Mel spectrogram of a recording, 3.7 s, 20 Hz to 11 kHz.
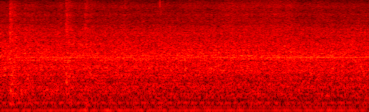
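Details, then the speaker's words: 2007 Holmes 12-inch desk fan HDF-1209, cleaned and serviced, high-rpm 16-inch motor driving a low-pitch 12-inch blade, on low speed; steady, even rush of air over a constant hum, no knocks or rattles; runs smoothly but loud. "as you can hear the low speed is not very quiet it's already"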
